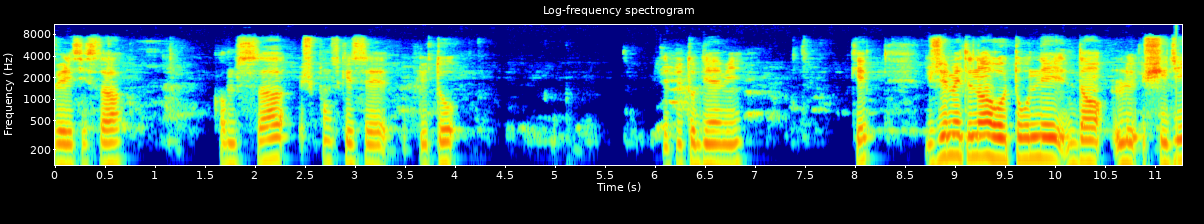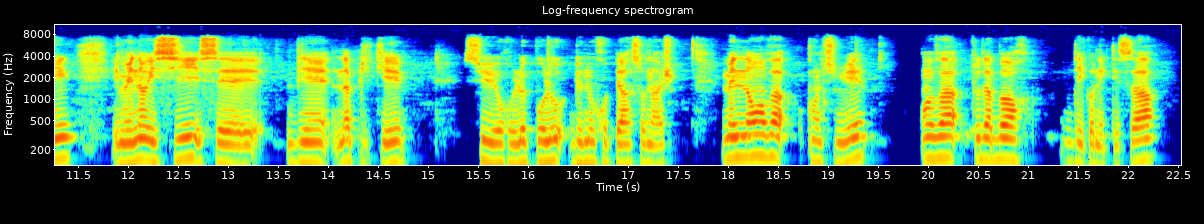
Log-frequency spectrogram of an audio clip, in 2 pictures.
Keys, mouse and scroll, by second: 0.0-0.3 scroll down 1, 0.3 middle click, 0.6-1.2 scroll up 6, 1.2-4.2 middle drag, 4.2 Tab, 4.9 s, 10.1-11.6 drag, 11.6 middle click, 12.2-12.6 scroll up 4, 12.6 a, 13.3-13.7 scroll down 2, 13.7-14.9 middle drag, 14.9-15.8 scroll up 2, 15.8-16.2 scroll down 1, 16.2-17.2 middle drag, 17.2 scroll up 1, 17.4-20.1 scroll down 2, 20.1-22.1 scroll down 1, 22.1 click.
